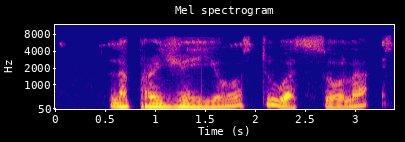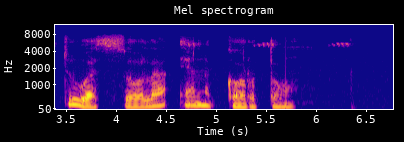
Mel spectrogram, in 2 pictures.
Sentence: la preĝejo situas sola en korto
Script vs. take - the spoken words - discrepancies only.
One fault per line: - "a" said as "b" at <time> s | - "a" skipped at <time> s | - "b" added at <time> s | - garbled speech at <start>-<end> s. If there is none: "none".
- "situas sola" added at 3.3 s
